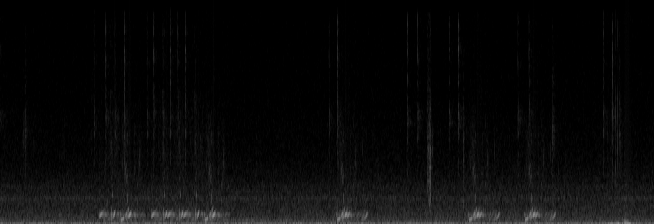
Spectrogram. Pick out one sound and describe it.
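Short chiming tones sound as potions are traded.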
